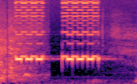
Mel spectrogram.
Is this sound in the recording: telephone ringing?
yes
